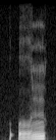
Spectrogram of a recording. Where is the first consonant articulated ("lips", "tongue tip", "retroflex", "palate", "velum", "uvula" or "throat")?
throat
